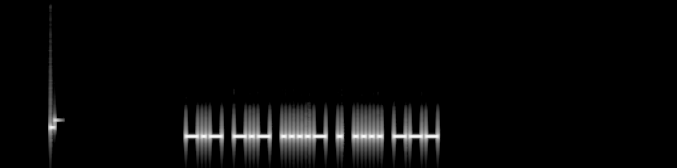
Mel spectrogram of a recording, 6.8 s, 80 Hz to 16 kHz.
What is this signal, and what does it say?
Morse code, heard as a keyed tone, about 30 wpm, 700 Hz. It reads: KK4EHO
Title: USA Call Signs 30wpm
